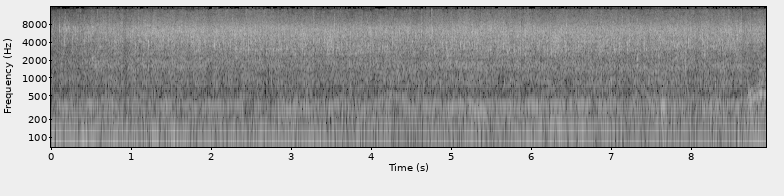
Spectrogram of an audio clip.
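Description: Chicken pieces fry in hot oil on a dosa griddle, giving a loud, dense, unbroken hiss that holds steady from start to finish.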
